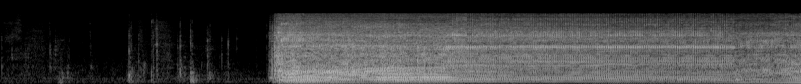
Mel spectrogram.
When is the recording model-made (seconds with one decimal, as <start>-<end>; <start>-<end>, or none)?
0.0-5.4; 6.5-8.0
